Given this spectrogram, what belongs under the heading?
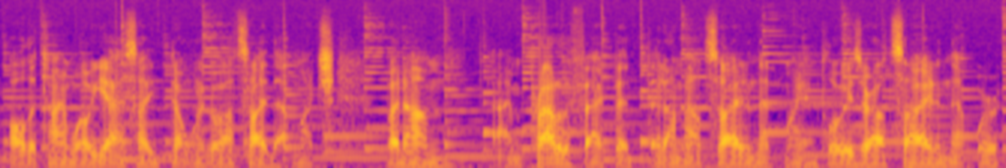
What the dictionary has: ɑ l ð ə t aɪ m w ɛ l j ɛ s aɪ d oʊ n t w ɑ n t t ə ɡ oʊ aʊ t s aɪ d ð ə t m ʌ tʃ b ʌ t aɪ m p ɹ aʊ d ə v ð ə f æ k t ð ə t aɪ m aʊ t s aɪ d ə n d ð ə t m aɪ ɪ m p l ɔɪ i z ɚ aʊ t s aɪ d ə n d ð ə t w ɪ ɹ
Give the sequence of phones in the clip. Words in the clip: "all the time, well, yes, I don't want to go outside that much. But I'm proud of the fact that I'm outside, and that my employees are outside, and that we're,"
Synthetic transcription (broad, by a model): ɑ l ð ə t aɪ m w ɛ l j ɛ s aɪ d oʊ n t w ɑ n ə ɡ oʊ aʊ t s aɪ d ð ə t m ʌ tʃ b ʌ t aɪ m p ɹ aʊ d ə v ð ə f æ k t ð ə t aɪ m aʊ t s aɪ d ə n ð ə t m aɪ ɪ m p l ɔɪ i z ɚ aʊ t s aɪ d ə n ð ə t w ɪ ɹ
